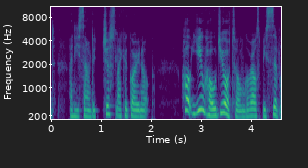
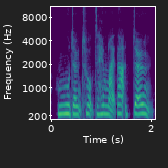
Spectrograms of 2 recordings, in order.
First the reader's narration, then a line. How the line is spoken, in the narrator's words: begged the woman anxiously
